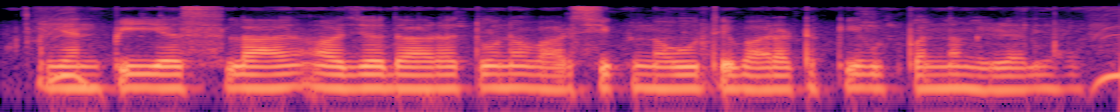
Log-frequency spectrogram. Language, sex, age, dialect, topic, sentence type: Marathi, male, 18-24, Varhadi, banking, statement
